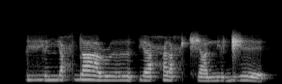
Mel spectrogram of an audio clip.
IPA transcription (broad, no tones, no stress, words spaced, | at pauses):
vʲɘnʲɘħda ɹɘːpʲaħɘħ t͡ʃamʲɘd͡ʒe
